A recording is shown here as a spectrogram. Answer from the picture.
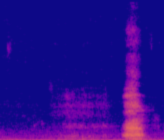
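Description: A woman's short, sharp breath in through the mouth about one and a half seconds in, after a quiet pause, over a faint steady low hum.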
